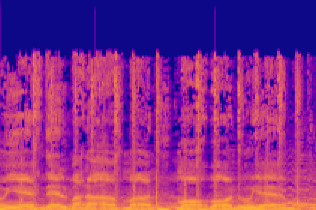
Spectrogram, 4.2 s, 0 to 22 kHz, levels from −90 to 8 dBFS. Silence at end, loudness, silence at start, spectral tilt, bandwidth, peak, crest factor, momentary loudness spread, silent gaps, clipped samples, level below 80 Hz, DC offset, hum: 0 s; -13 LUFS; 0 s; -5 dB/octave; 17 kHz; 0 dBFS; 12 dB; 2 LU; none; under 0.1%; -20 dBFS; under 0.1%; none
